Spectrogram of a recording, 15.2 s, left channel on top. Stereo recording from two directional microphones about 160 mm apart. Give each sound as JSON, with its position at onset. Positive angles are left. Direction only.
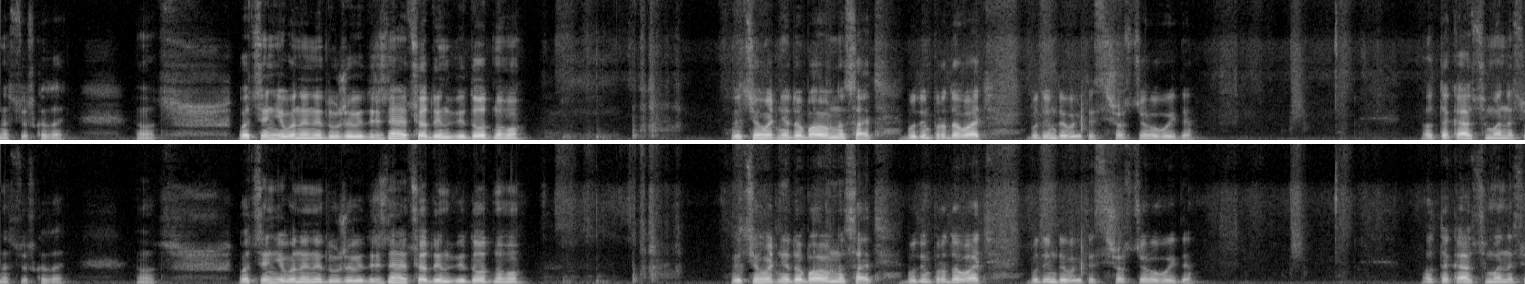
{"t": 0.0, "sound": "speech", "side_deg": 30}
{"t": 7.3, "sound": "speech", "side_deg": 20}
{"t": 14.2, "sound": "speech", "side_deg": 30}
